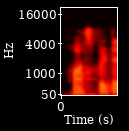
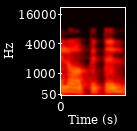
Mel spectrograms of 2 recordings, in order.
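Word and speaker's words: L'Hôpital: something called as the L'Hopital rule. Hospital नहीं है, वो French word है. S is silent, H is also kind of silent, इसको और जैसे pronounce करते हैं. L'Hopital rule.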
